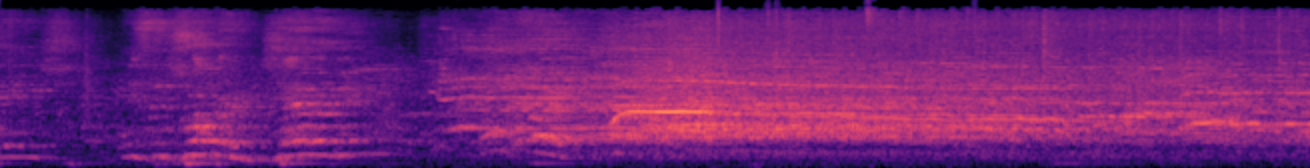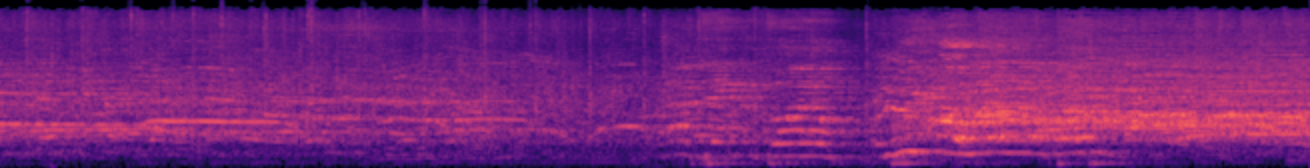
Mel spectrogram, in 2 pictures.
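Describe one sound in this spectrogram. An electric guitar strums loudly and close by.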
